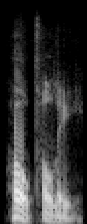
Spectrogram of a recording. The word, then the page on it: hopefully: American English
